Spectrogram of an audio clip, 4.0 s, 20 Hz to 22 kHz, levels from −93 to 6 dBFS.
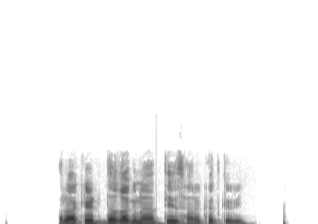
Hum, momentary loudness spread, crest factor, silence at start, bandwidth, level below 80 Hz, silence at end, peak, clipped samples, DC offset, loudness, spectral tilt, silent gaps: none; 12 LU; 20 dB; 0.75 s; 7.2 kHz; -68 dBFS; 0.9 s; -6 dBFS; under 0.1%; under 0.1%; -24 LUFS; -7 dB/octave; none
